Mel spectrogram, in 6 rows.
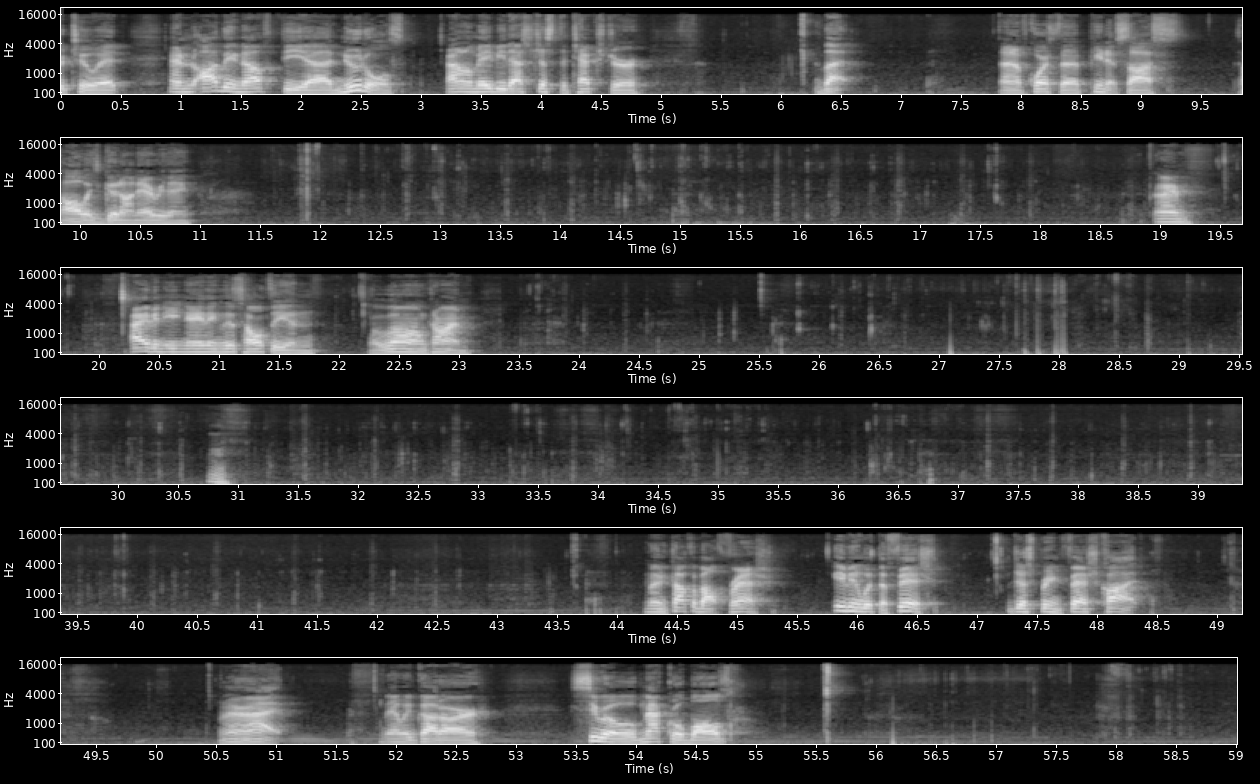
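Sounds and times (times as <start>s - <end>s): wet crunching chewing: 11.6s - 20.3s, 23.2s - 44.2s, 54.7s - 59.0s
small mouth clicks: 55.5s - 56.8s.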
